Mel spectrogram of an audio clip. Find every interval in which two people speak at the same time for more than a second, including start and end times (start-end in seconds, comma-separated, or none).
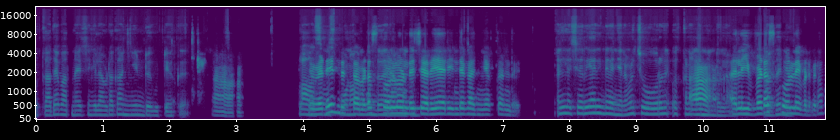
none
